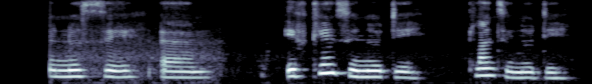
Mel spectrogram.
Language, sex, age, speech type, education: Nigerian Pidgin, female, 30-45, spontaneous, tertiary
